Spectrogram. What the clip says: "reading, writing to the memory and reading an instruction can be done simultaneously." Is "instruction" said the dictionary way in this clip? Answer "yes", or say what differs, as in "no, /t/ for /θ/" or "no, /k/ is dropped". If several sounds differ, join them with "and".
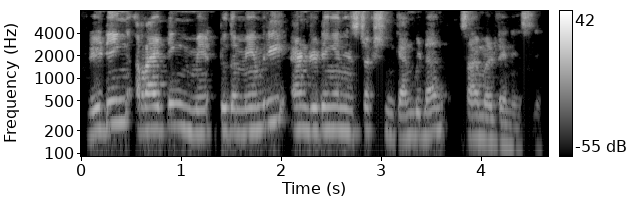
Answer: yes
